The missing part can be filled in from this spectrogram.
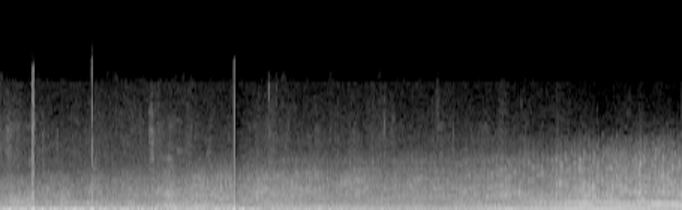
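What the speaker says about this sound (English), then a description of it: "a demonstration of acrobatic flying had been arranged" A small propeller aircraft flies an acrobatic display at an airport, its engine a loud continuous drone that shifts in pitch as it manoeuvres, with a few sharp clicks early on.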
